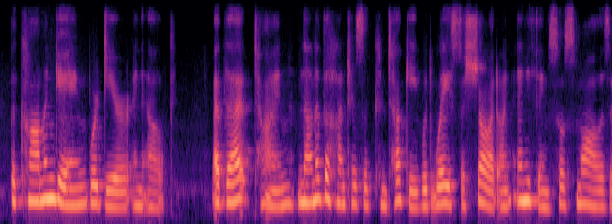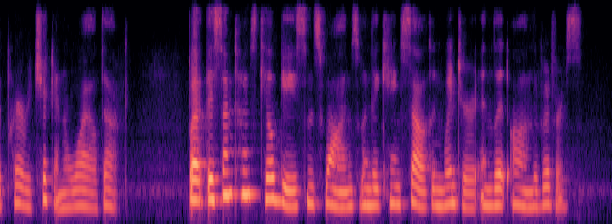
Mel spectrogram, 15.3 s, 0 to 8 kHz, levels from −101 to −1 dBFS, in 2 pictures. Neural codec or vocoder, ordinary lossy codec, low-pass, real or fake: autoencoder, 48 kHz, 32 numbers a frame, DAC-VAE, trained on Japanese speech; Opus, 24 kbps; 7.2 kHz; fake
